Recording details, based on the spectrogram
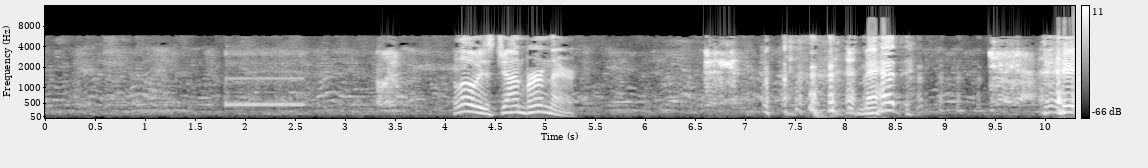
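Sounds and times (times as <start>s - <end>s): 
murmur of talk: 0.0s - 10.3s
telephone ringback tone on a dialled call: 1.8s - 2.7s
speech: 4.1s - 5.4s, 8.1s - 8.8s, 10.0s - 10.3s
laughter: 6.7s - 10.3s.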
